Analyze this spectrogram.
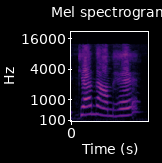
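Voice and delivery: put-on echoing child. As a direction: parrot the question back, high and rising. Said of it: "आप ही के intonation और आप ही की आवाज में".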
